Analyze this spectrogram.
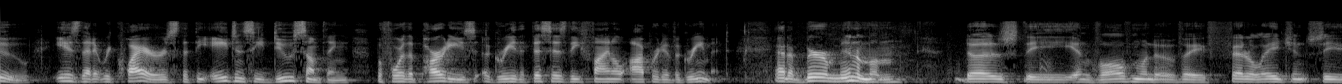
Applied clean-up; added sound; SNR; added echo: none; none; none; none.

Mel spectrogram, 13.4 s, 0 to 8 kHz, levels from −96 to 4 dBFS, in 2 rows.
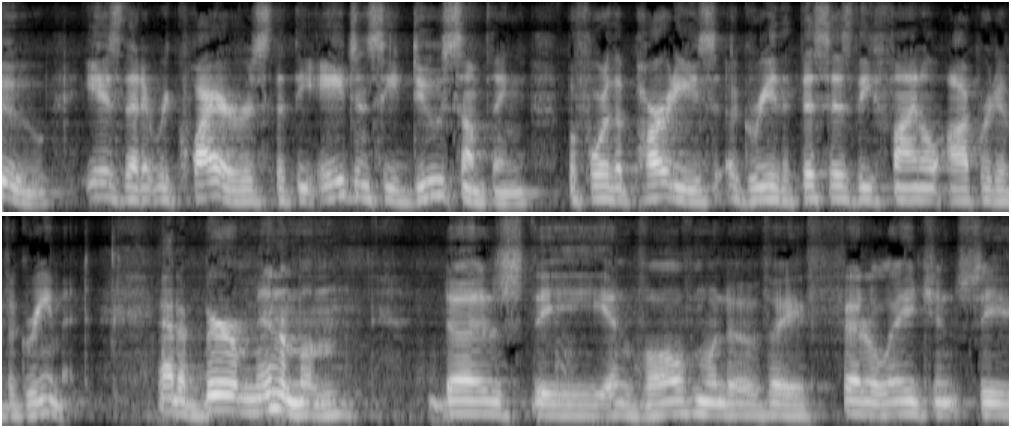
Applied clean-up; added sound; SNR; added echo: none; none; none; reverberation time 0.2 s.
